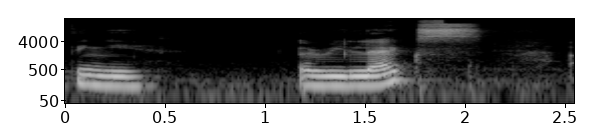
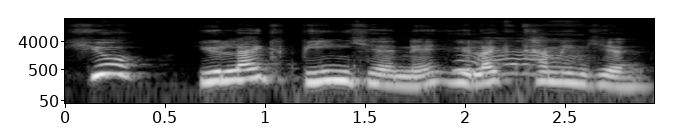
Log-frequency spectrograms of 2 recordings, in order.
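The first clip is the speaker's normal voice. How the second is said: imitating rude clerk; 4 semitones higher, 6 dB louder than usual. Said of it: "She has the nerve to say to me".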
